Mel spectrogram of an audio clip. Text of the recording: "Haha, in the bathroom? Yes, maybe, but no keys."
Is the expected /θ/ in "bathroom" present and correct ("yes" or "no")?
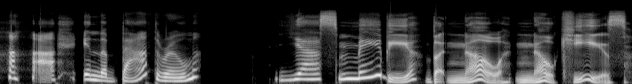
yes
